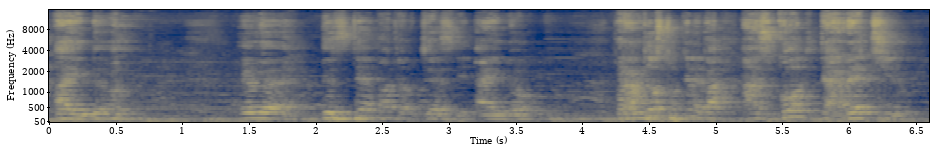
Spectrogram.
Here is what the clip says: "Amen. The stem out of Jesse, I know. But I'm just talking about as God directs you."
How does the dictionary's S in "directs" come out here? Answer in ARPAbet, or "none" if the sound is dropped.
none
